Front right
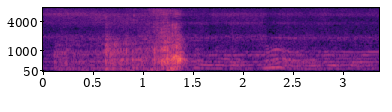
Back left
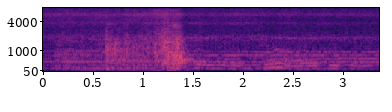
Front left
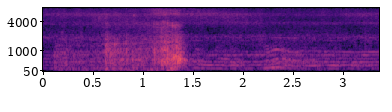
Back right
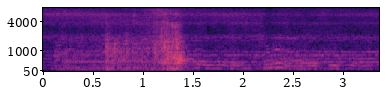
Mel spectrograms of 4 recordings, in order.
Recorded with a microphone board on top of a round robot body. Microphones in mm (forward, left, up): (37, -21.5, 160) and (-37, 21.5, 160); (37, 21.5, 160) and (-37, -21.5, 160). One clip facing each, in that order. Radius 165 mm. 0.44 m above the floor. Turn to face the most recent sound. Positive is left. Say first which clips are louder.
# even, back right 1 dB
turn(degrees=-25)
